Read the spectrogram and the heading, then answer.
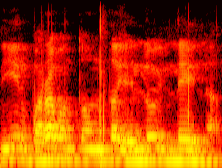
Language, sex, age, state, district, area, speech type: Kannada, male, 60+, Karnataka, Shimoga, rural, spontaneous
